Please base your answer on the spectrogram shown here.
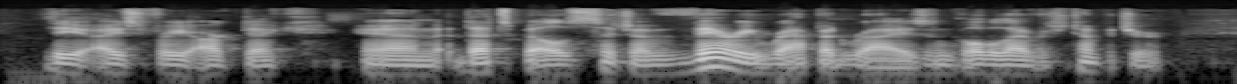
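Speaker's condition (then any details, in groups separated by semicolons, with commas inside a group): No condition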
